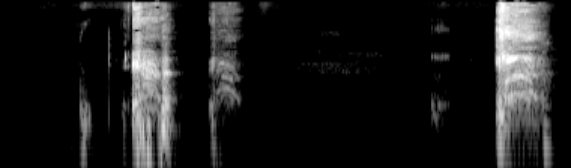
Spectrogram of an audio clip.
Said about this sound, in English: Okay, I think that's the limit of how much I can talk without coughing.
